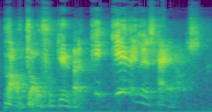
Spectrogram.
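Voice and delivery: high-pitched granny shooing guests inside; Southern old lady. Retold or imitated. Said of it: "sweet little old lady".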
